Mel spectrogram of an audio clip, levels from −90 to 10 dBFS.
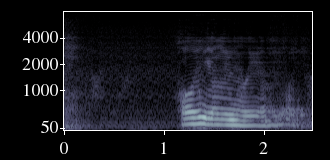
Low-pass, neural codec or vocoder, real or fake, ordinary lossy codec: none; codec, 16 kHz, 1 kbps, FunCodec, trained on Chinese and English, 50 frames a second; fake; none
